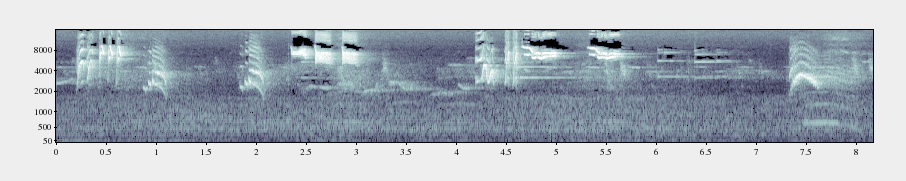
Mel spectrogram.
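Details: Song thrush trilling in a garden at 06:15 on 10 April 2021, Szalkszentmárton: loud, varied high phrases, some downslurred whistles, others clipped repeated notes, spaced by pauses of about a second.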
